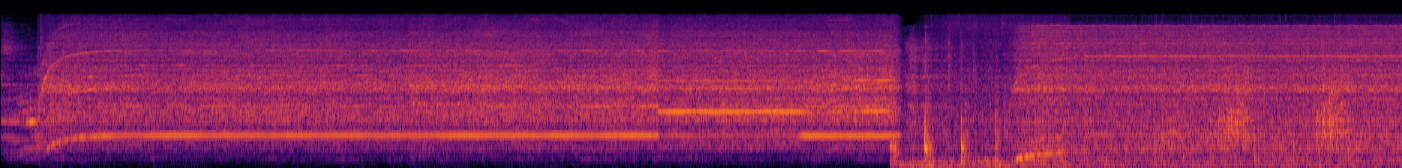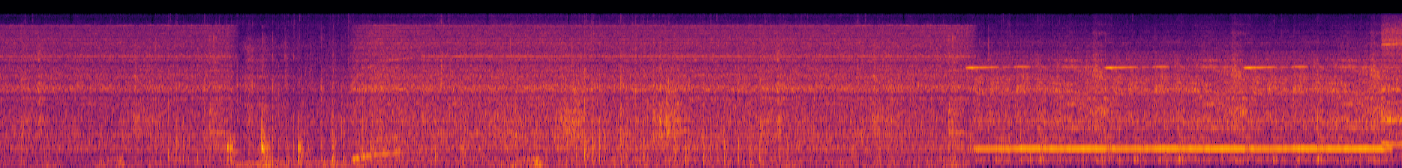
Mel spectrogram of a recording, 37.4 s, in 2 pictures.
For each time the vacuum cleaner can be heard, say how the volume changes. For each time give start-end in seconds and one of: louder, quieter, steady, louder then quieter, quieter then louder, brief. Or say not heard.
0.0-37.3 louder.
